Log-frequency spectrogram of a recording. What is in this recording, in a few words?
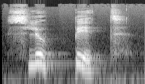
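"sluppit", Swedish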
